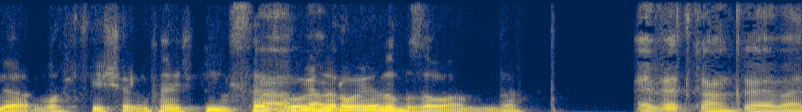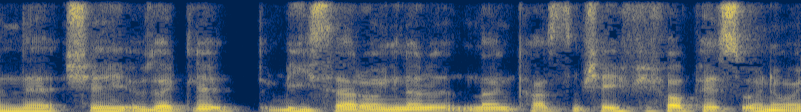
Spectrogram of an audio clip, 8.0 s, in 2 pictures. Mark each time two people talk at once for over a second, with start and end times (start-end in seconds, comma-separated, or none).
none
